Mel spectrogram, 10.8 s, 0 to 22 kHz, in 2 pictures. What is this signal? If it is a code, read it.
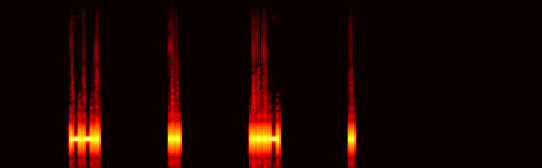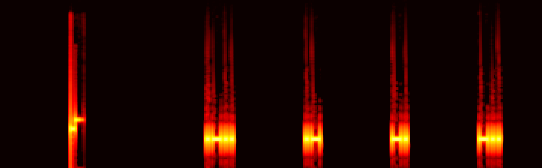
Morse code, heard as a keyed tone, about 40 wpm, spaced as for 11 wpm, 700 Hz. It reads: GIVE LAND
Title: 8x Character Spacing - Top 200 Words - 40wpm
